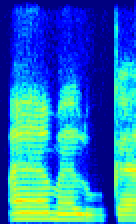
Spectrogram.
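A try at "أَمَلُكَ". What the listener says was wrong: Hati-hati, ini belum ada huruf panjang ya. Amaluka. Hati-hati. Ini temponya disamakan. Amaluka. Jadi jangan ada panjang dulu ya.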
